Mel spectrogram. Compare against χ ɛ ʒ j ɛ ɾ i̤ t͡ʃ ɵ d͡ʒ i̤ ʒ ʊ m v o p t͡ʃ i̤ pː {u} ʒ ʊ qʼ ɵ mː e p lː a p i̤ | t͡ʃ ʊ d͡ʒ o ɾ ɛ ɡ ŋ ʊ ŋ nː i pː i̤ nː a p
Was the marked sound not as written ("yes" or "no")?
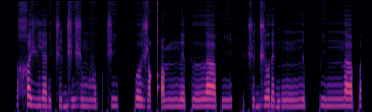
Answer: yes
